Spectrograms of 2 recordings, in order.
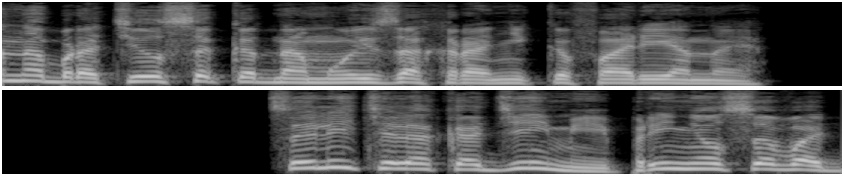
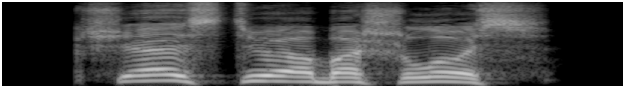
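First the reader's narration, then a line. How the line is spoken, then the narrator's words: Strained. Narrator (Russian): выдавил из себя Этман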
